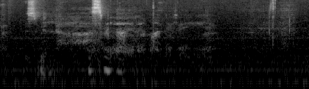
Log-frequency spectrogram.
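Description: Near silence with faint whispering in the first two seconds.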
